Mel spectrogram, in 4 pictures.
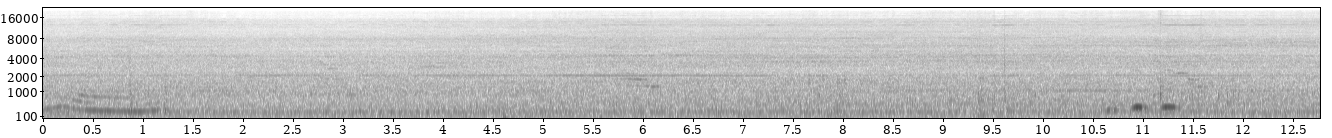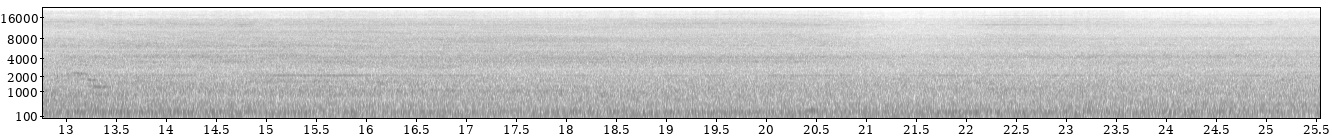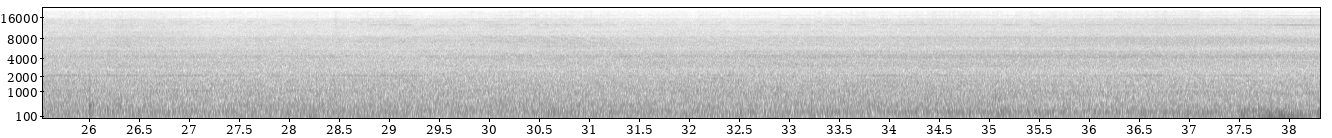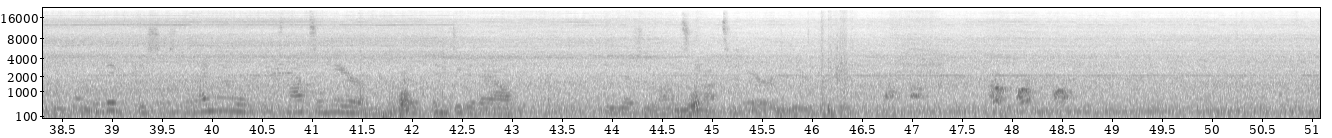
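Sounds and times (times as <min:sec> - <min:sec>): robot vacuum whirring: 0:00.0 - 0:01.5, 0:37.5 - 0:48.6.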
